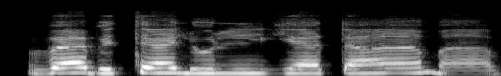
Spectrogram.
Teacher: वब बा पे कलकला हो रहा है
